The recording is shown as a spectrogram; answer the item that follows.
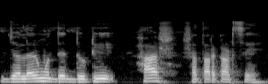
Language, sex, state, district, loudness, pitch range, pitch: Bengali, male, Assam, Hailakandi, -15 LUFS, 120-135 Hz, 130 Hz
